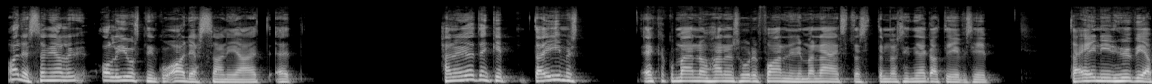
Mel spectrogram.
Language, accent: Finnish, native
